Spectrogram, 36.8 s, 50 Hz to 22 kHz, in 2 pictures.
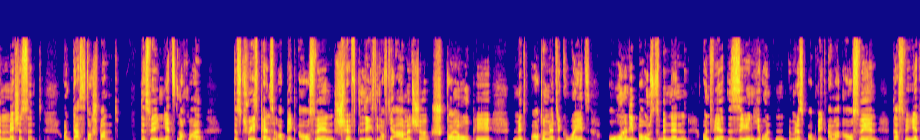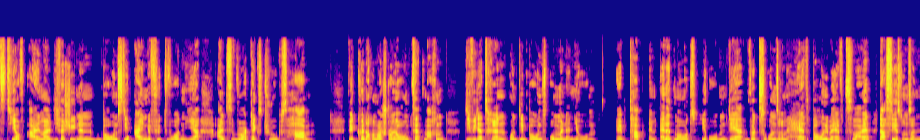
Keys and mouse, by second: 4.9-7.4 right drag, 7.4 shift+click, 9.0 ctrl+p, 9.0 ctrl+right click, 16.3 click, 16.5-21.2 right drag, 21.5 right click, 21.7-24.9 right drag, 26.6 ctrl+z, 27.1 ctrl+z, 28.8 click, 30.7 Tab, 31.7 click, 32.1 click, 32.6 F2, 35.6 click, 35.9 F2, 36.2 right click, 36.3 F2.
